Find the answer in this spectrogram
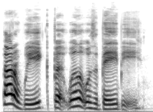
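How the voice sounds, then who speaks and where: A woman's voice: lowish voice, huge pitch swings, fast, fairly bright tone, no room sound, clean studio sound. Stuffy-nosed middle-aged woman co-host. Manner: easygoing, giggly. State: stuffy nose. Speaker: podcast co-host. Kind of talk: casual chat. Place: home.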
